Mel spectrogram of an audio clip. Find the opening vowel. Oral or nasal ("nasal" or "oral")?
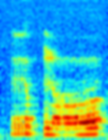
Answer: oral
